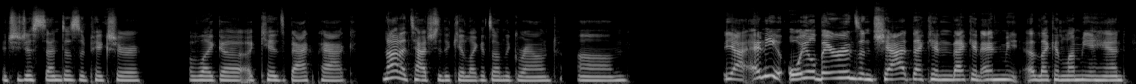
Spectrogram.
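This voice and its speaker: A woman with a stuffy nose talks on a home live stream in a middle-pitched, slightly stuffy voice with a clean tone, at a moderate pace. She meanders and restarts, using lots of fillers and poking fun at herself. The audio is close and dry, with no echo.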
